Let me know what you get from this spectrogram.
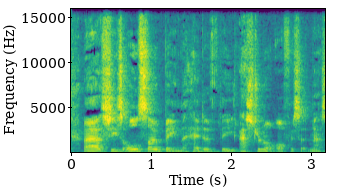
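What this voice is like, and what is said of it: Usual voice. Nothing is said of it.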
